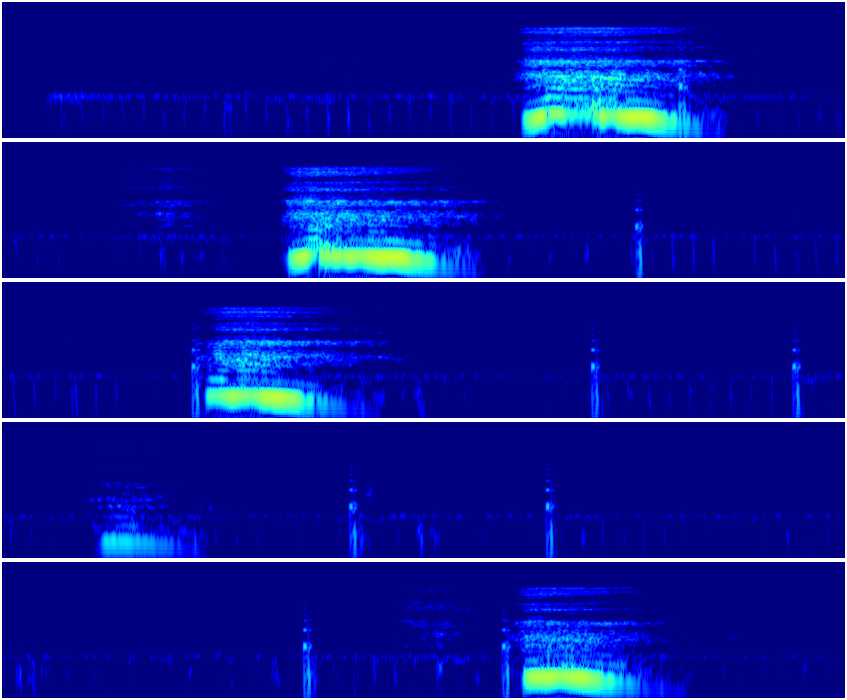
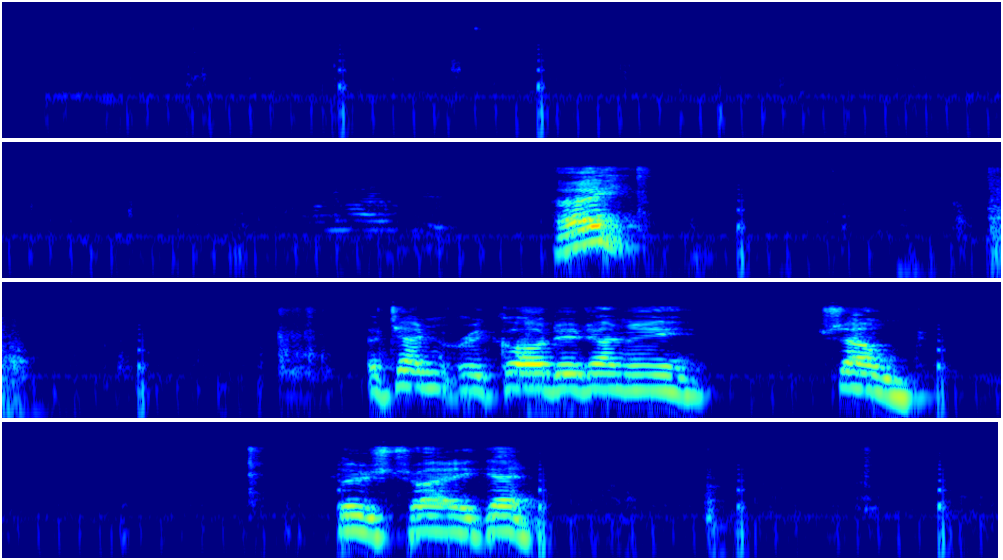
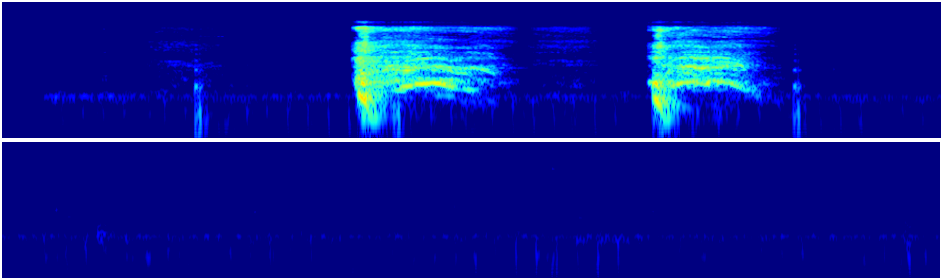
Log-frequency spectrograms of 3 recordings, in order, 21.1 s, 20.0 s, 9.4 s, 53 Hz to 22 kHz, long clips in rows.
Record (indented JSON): {
  "exhalation_length": "21.1 s",
  "exhalation_amplitude": 2541,
  "exhalation_signal_mean_std_ratio": 0.34,
  "three_cough_length": "20.0 s",
  "three_cough_amplitude": 9949,
  "three_cough_signal_mean_std_ratio": 0.31,
  "cough_length": "9.4 s",
  "cough_amplitude": 20450,
  "cough_signal_mean_std_ratio": 0.27,
  "survey_phase": "beta (2021-08-13 to 2022-03-07)",
  "age": "65+",
  "gender": "Male",
  "wearing_mask": "No",
  "symptom_none": true,
  "smoker_status": "Ex-smoker",
  "respiratory_condition_asthma": false,
  "respiratory_condition_other": false,
  "recruitment_source": "REACT",
  "submission_delay": "3 days",
  "covid_test_result": "Negative",
  "covid_test_method": "RT-qPCR"
}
